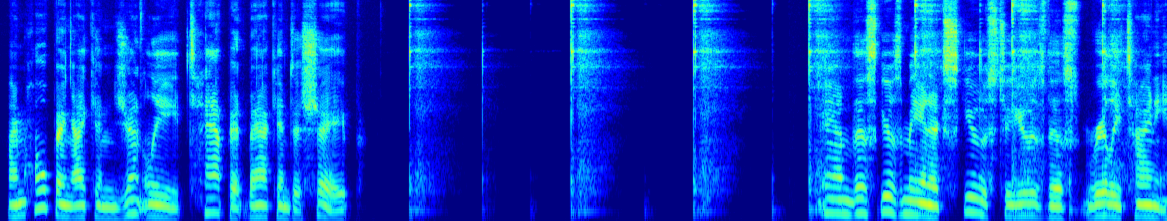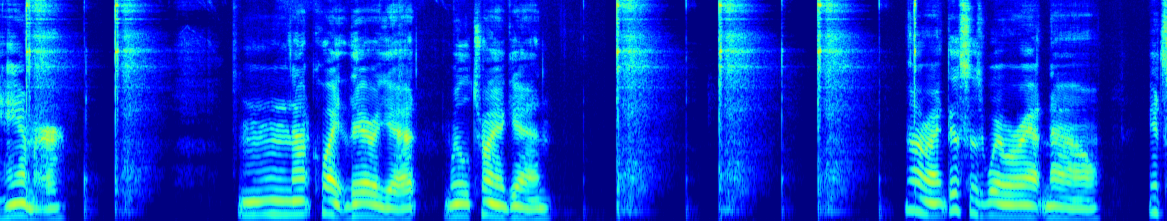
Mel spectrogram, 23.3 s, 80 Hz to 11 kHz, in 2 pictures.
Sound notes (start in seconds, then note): 4.1 tapping sounds; 16.6 tapping sounds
